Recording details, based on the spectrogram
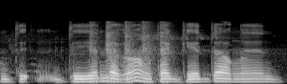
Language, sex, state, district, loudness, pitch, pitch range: Chakma, male, Tripura, Dhalai, -13 LUFS, 130 Hz, 125-135 Hz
